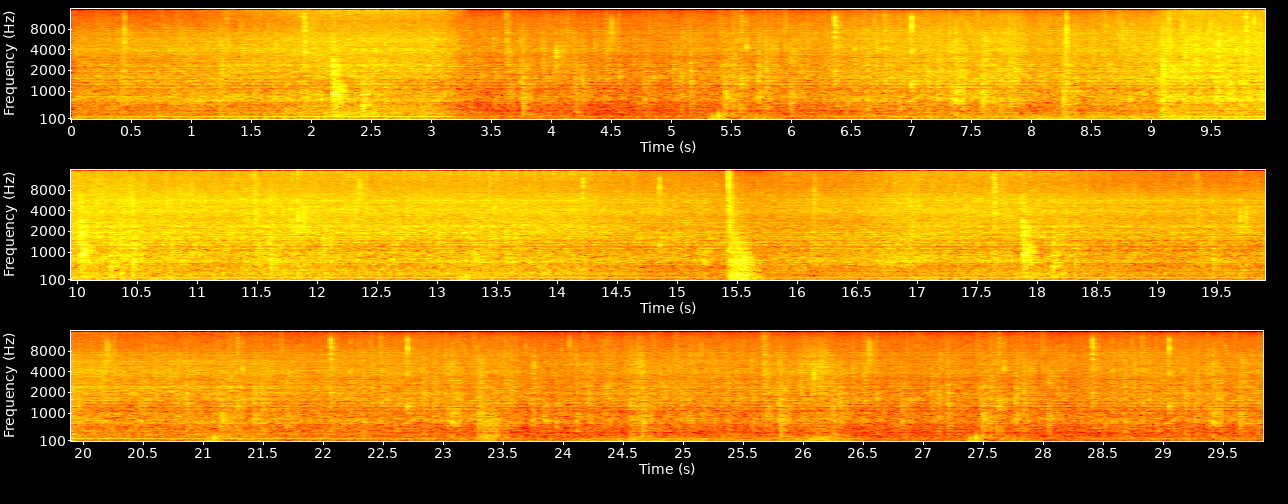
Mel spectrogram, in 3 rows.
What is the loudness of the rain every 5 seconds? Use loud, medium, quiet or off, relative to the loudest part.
medium, loud, loud, medium, medium, medium.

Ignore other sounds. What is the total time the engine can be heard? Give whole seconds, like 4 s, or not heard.
21 s.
